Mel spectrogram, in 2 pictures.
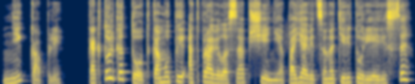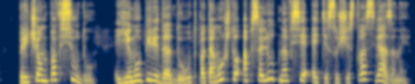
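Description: A woman's voice: fairly low pitch, very animated, moderate pace, a little mellow. A woman voicing a protective nonhuman man who patiently explains things to his companion.

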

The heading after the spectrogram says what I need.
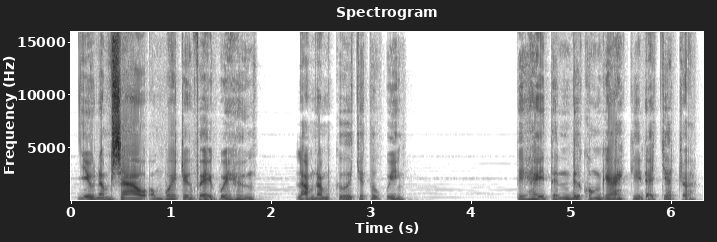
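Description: A man narrating a ghost story in a steady, measured storytelling voice. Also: sits low, no echo, clean studio sound, soft background music.

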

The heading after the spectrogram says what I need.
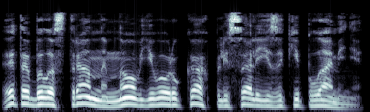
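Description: A man narrating an audiobook in a measured, even reading with a husky voice. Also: medium pitch, no echo. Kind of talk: scripted narration. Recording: dull, dry studio sound with faint music.

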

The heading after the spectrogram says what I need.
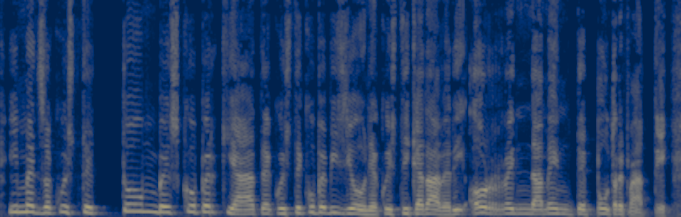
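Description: A man playing a frenzied, guilt-ridden monk who rants and shouts with cruel, bitter laughs. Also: high voice, pitched above the performer's own voice.

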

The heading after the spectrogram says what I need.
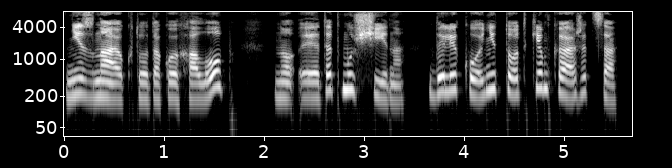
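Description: A woman voicing a calm, condescending old male lord in an audiobook. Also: mid-range voice, unhurried, no echo, studio quality, lightly acted. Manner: calm, patronizing. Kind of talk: audiobook character voice.

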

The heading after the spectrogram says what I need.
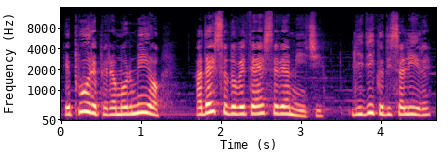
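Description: A woman reading an audiobook, voicing a passionate young lady of the house who sounds breathless and high-strung. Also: moderate pace, dark tone, faint music behind, lightly acted. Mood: insistent.

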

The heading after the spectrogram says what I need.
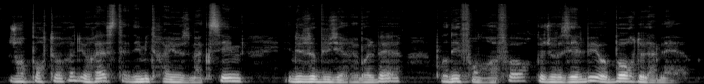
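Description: A confident gentleman explorer lays out his plans in measured, formal sentences, voiced by a male reader close to his own tone. The voice is warm, dark and slightly husky, at an even middle pitch, as in a classic adventure audiobook. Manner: measured, self-assured, formal.

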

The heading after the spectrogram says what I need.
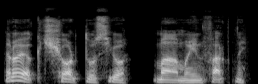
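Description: Man doing gruff tired ambulance doctor, stern and dry-mocking, slightly raised voice, storybook audiobook, dry close sound. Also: lowish voice, lively intonation, brisk, bright, forceful tone, no echo, full character voice. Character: weary, gruff male ambulance doctor, middle-aged.

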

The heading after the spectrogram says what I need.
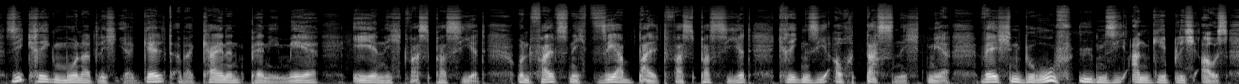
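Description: A man voicing a scornful, threatening embassy secretary with a guttural, rasping snarl. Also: lowish voice, expressive, a little slow, hardly any pauses, dry recording, pitched above the performer's own voice. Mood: demanding. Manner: mocking, threatening, condescending. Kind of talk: audiobook character voice.

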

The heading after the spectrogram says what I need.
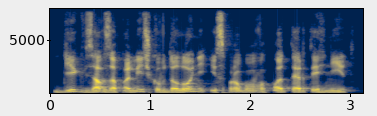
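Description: A man narrating an audiobook in a calm, measured reading. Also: medium pitch, slightly rough. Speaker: audiobook reader. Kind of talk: scripted narration.

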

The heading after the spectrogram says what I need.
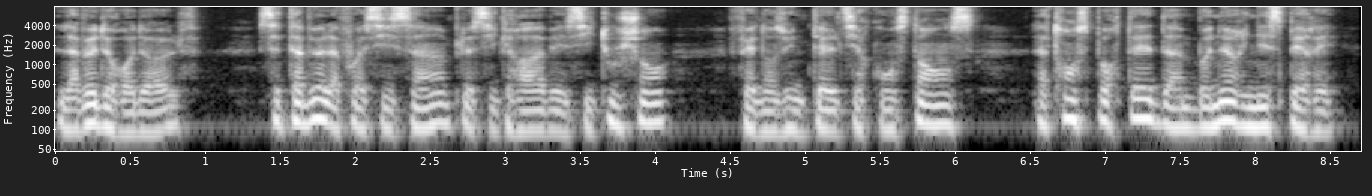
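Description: A man narrating a classic novel in a measured, steady manner. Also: lowish voice, husky. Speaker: audiobook narrator. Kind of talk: scripted narration.

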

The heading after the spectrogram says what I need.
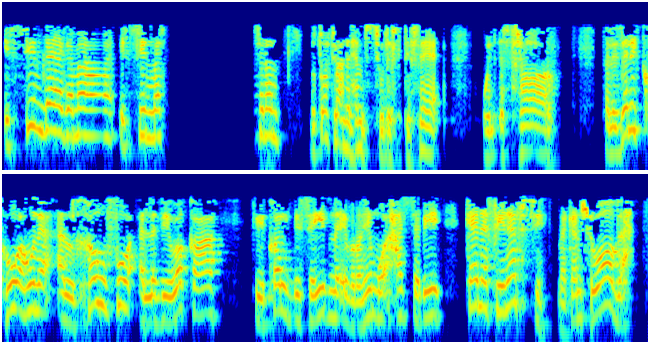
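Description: A man's voice: sits high, expressive, quick pace. A man with an Egyptian accent gives a religious lesson on word meanings, asking his listeners rhetorical questions and repeating key words. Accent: Egyptian Arabic. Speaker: religious teacher. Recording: tinny, phone-like lo-fi recording.

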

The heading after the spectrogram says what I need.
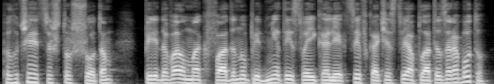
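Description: A man voicing a courteous, hurried young woman researcher, speaking in a lifted voice. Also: mid-range voice, fairly even intonation, lightly acted. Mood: polite.

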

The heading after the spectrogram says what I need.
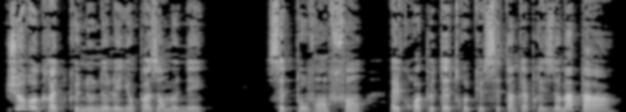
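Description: A woman's voice: deep voice, lively intonation, normal speed. A woman voicing a brusque, busy father in an audiobook. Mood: curt. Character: gruff grumpy father, curt and busy.

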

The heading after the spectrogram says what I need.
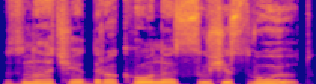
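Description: A man reads a young highlander, stung and bitter, in an audiobook scene. His voice sits high for a man, but the tone is dark and mellow. The delivery is slow, as if every word has to be pushed out. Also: no room sound, studio quality. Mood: stunned. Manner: anguished, pleading. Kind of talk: audiobook character voice.

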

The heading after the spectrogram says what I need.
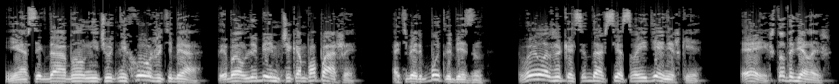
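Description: A man voicing a greedy, brash grown brother who talks loud, wheedling and boastful. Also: fairly high pitch, very animated, a little fast, no room sound, clean studio sound, pitched above the performer's own voice. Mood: brash demanding.

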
